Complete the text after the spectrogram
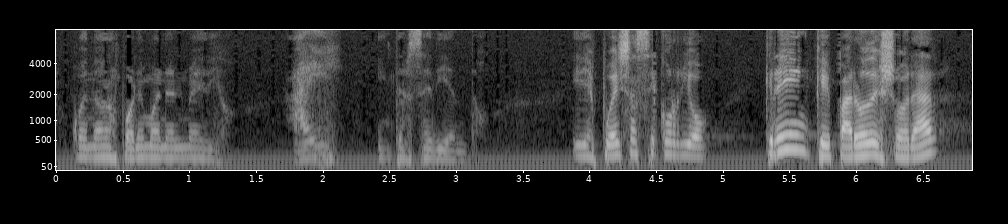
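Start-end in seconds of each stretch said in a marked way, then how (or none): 0.1-3.2 whisper. Acted. Sermon drops to hush.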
